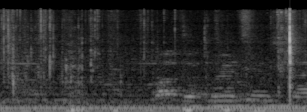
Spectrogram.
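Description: Soft handling sounds, a few light knocks, as a squishy toy is taken out of its plastic wrapper, with a faint voice in the second half and a steady low hum underneath.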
